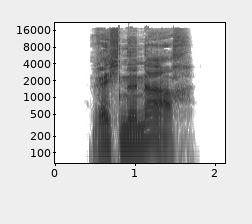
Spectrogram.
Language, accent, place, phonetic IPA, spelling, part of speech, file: German, Germany, Berlin, [ˌʁɛçnə ˈnaːx], rechne nach, verb, De-rechne nach.ogg
- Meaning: inflection of nachrechnen: 1. first-person singular present 2. first/third-person singular subjunctive I 3. singular imperative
